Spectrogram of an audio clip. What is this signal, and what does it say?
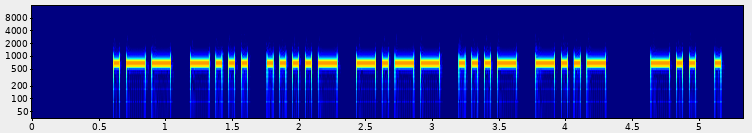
Morse code, heard as a keyed tone, about 25 wpm, 700 Hz. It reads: WB4YVX DE
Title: USA Callsign DE Callsign - 6 Characters - 25wpm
